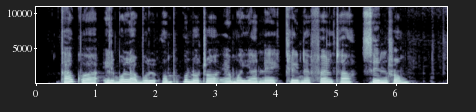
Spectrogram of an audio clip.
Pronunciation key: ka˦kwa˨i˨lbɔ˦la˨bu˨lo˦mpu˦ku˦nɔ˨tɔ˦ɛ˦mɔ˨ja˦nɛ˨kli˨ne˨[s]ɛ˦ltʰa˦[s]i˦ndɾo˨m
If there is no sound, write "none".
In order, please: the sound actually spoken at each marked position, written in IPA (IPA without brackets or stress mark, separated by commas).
f, s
